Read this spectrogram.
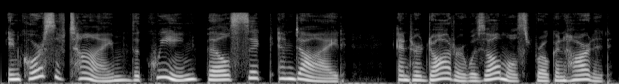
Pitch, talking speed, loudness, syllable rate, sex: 210 Hz, 165 wpm, -15 LUFS, 4.0 syllables/s, female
